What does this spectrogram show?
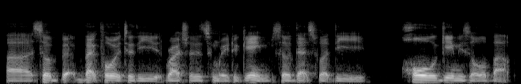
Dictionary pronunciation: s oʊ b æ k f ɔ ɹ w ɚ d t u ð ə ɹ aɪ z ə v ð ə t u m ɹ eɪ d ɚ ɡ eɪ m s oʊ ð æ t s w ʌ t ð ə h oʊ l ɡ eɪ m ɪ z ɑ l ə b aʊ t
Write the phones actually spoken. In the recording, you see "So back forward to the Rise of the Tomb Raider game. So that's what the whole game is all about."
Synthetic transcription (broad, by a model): s oʊ b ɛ k f ɔ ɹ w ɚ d t u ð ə ɹ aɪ s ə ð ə s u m ɹ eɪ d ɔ ɡ eɪ m s oʊ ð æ t s w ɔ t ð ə h oʊ l ɡ eɪ m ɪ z ɑ l ə b aʊ t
